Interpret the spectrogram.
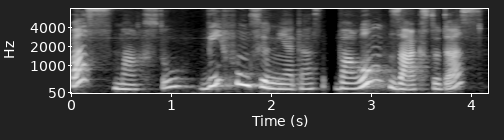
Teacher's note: Die Satzbetonung ist immer auf das W-Wort.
